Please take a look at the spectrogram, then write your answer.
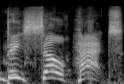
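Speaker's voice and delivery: slow, high-pitched shout. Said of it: "I'm like".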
